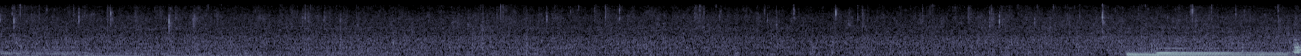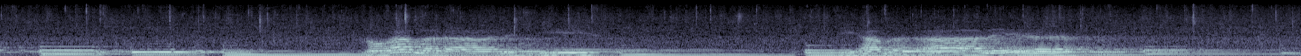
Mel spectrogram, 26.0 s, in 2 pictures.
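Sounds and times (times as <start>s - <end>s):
steady rain with ticking drops: 0.0s - 26.0s
slowed muffled song: 11.3s - 25.0s
song low notes: 11.3s - 26.0s.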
